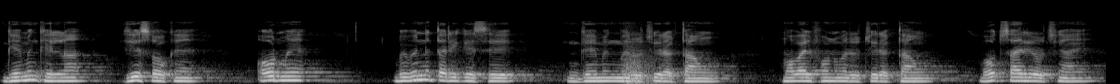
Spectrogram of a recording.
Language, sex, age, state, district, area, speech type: Hindi, male, 60+, Rajasthan, Karauli, rural, spontaneous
